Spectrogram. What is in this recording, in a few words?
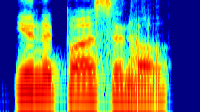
"unipersonal", Indian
